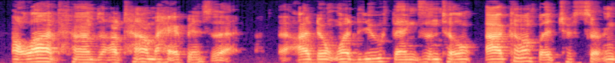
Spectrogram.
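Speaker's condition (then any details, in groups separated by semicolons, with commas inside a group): Brain injury with dysarthria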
